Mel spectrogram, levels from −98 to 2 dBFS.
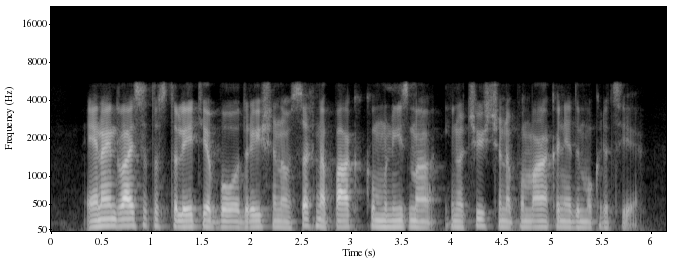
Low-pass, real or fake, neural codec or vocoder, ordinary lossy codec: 5.4 kHz; fake; codec, 44.1 kHz, 7.8 kbps, DAC; none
